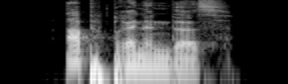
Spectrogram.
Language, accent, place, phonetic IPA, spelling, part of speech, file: German, Germany, Berlin, [ˈapˌbʁɛnəndəs], abbrennendes, adjective, De-abbrennendes.ogg
- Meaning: strong/mixed nominative/accusative neuter singular of abbrennend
